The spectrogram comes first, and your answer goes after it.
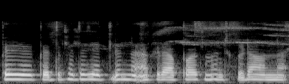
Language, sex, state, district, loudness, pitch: Telugu, female, Andhra Pradesh, Sri Satya Sai, -15 LUFS, 160 Hz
